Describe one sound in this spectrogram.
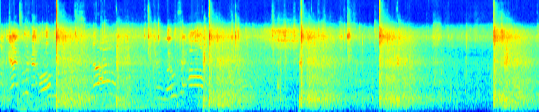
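Fireworks bang and crackle loudly overhead, echoing between buildings.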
